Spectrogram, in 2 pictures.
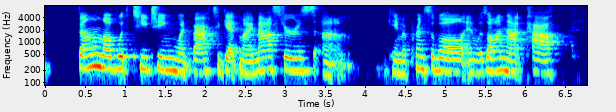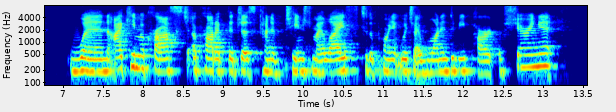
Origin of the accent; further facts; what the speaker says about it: Pennsylvania, United States; now in California, United States; I grew up in Pennsylvania. I moved around different states over time. I always loved to travel. Ended up on the Golden Coast of California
